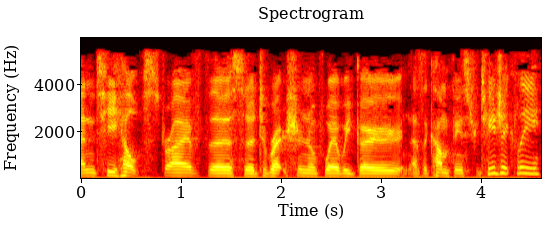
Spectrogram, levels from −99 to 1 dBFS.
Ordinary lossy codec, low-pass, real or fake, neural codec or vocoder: MP3, 32 kbps; 5.4 kHz; real; none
